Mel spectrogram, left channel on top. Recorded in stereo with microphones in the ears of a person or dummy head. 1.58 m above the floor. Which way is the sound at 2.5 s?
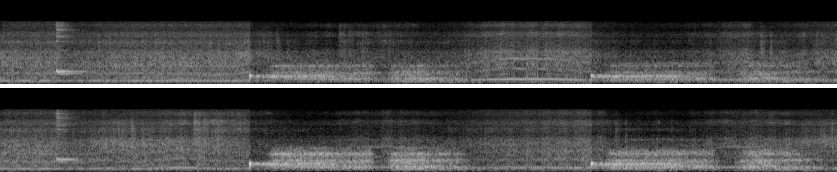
55° right (ahead or behind).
